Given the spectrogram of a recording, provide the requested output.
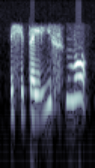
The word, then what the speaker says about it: vegetalismo: Vegetalismo, right, that's the right pronunciation in Spanish, is a tradition that is a mestizo, mixed-race tradition of curing and healing in the upper Amazon in Peru.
